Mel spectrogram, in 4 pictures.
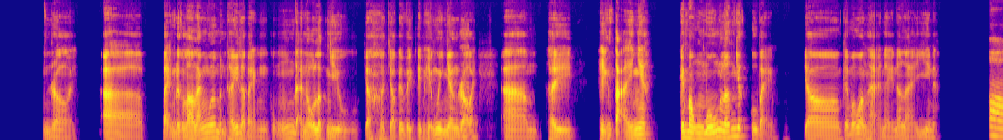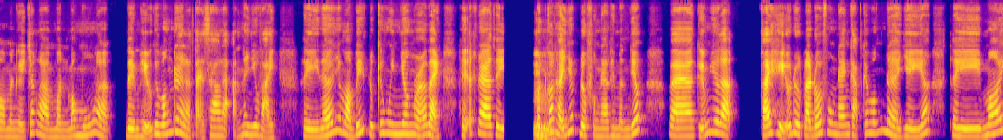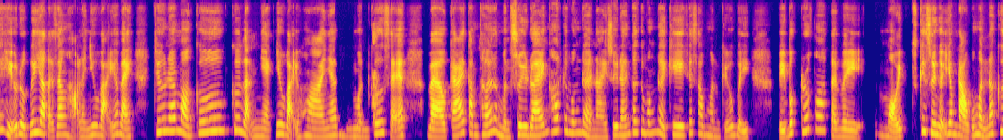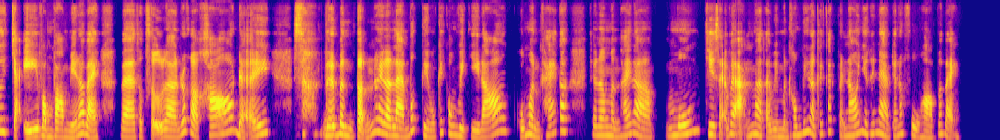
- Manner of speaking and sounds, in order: laughing while speaking: "cho"; other background noise; tapping; laugh
- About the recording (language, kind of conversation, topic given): Vietnamese, advice, Tôi cảm thấy xa cách và không còn gần gũi với người yêu, tôi nên làm gì?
